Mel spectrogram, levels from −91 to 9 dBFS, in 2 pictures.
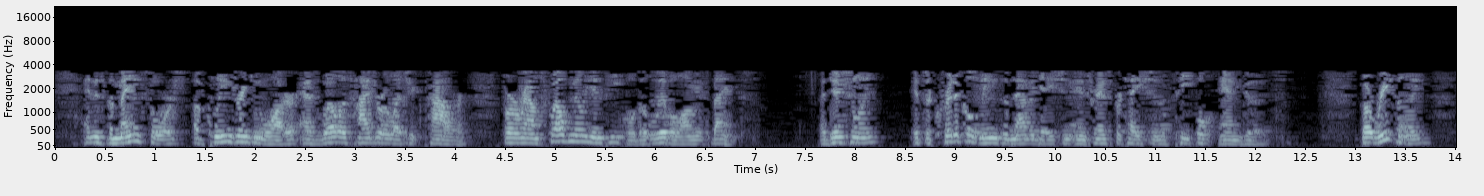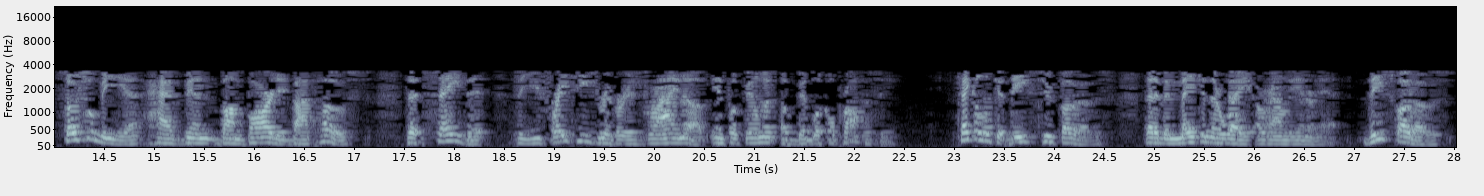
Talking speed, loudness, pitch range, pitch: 165 wpm, -24 LUFS, 110-145 Hz, 130 Hz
